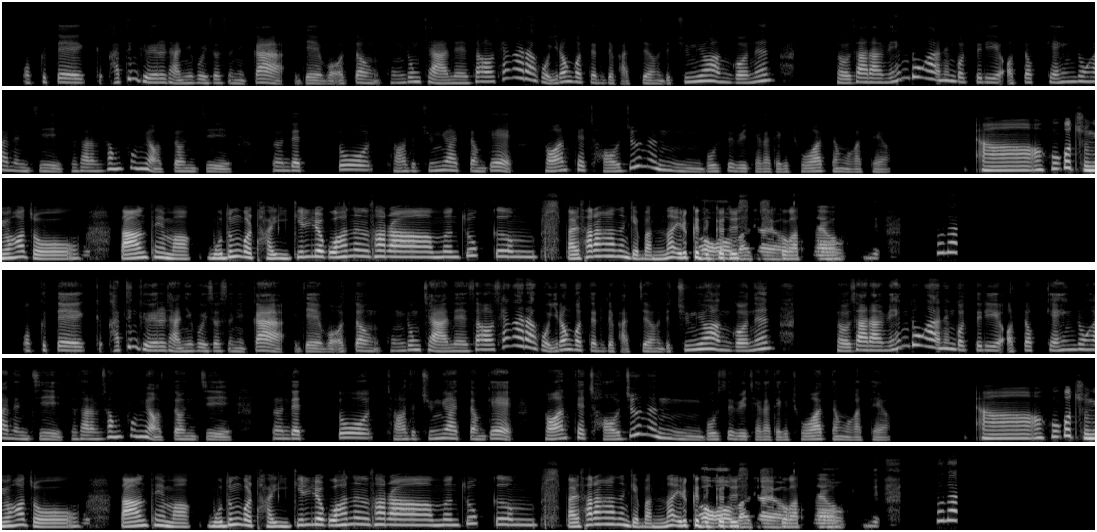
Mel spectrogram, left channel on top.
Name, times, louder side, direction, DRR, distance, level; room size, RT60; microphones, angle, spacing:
voice 1, 0.6-7.9 8.3-13.2 13.6-14.0 14.3-16.0 16.4-19.8 22.7-22.8 28.8-30.8 31.2-31.4, right 3 dB, 80° right, 1.5 m, -29 dB
voice 2, 20.7-29.2 29.7-30.3, left 1 dB, 5° left, 0.4 m, -22 dB
head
